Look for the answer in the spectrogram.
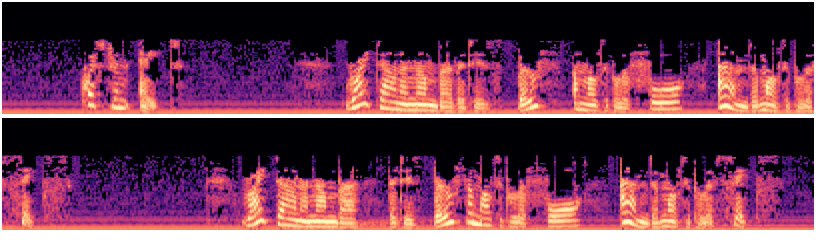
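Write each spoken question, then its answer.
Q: Write down a number that is both a multiple of 4 and a multiple of 6.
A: 12 (or any multiple of 12)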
